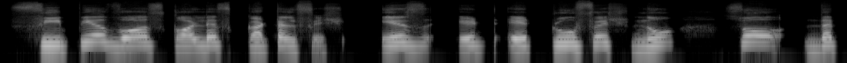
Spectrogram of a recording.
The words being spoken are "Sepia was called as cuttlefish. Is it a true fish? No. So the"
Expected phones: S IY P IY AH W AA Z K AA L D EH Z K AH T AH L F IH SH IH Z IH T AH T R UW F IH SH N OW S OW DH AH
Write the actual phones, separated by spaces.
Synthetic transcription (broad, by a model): S IY P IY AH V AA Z K AA L D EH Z K AH T AH L F IH SH IH Z IH T AH T R UW F IH SH N OW S OW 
